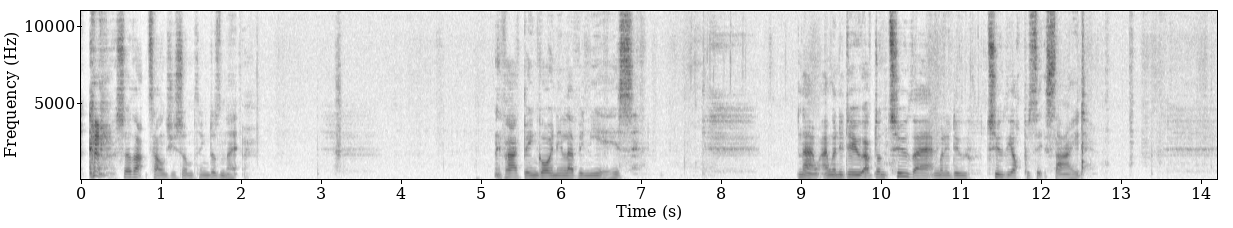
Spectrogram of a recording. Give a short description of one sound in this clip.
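Fabric rustles softly as it is pressed and folded down.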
